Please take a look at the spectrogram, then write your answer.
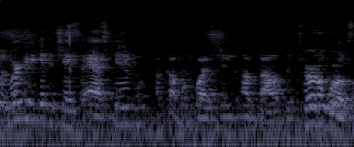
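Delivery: ordinary talk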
